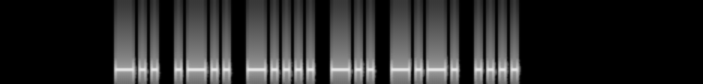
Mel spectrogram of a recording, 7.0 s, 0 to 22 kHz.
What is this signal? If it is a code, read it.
Morse code, heard as a keyed tone, about 19 wpm, 700 Hz. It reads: DL6DCH
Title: DXCC-100 Call Signs - 6 Characters - Repeated 3x - 20wpm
